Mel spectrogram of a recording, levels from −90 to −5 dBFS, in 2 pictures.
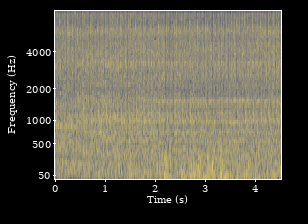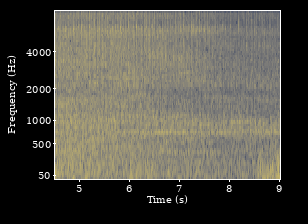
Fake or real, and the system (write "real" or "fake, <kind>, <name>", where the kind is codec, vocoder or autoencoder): real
